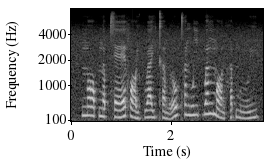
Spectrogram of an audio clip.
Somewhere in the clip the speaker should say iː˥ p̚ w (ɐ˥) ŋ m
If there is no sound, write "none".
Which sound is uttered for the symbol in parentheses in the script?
ɐ˥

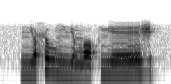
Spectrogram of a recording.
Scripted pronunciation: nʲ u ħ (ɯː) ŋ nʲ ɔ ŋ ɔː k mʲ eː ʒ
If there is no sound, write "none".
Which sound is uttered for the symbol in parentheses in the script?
uː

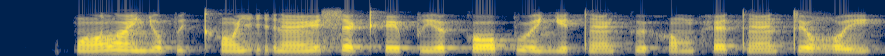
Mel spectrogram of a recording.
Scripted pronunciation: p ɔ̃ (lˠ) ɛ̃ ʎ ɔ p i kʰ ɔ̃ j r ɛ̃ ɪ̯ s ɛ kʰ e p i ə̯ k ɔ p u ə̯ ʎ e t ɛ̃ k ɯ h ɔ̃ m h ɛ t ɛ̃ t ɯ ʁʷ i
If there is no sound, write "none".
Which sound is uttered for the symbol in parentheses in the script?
lˠ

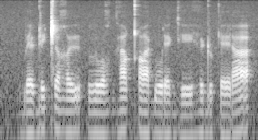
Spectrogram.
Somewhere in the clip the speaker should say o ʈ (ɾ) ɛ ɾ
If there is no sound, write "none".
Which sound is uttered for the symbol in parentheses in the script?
ɾ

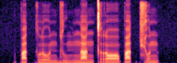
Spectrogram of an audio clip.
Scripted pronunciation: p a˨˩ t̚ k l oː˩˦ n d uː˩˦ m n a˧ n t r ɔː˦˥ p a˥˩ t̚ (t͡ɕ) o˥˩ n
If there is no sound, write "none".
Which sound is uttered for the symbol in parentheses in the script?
t͡ɕ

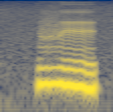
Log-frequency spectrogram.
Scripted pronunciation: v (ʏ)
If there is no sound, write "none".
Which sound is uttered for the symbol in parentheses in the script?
ʏ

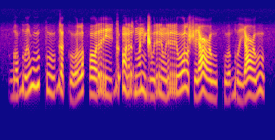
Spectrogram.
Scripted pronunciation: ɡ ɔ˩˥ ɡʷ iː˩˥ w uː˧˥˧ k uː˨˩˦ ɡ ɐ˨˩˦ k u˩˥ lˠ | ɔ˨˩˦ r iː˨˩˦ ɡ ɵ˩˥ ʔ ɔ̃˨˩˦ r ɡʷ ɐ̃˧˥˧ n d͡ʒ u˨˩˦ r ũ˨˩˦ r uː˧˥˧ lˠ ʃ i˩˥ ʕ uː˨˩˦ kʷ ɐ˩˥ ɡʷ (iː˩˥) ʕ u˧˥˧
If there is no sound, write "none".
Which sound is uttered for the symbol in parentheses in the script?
iː˨˩˦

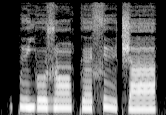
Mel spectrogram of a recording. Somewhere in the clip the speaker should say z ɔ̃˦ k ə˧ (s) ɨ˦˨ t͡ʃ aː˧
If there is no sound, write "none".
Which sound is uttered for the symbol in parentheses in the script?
s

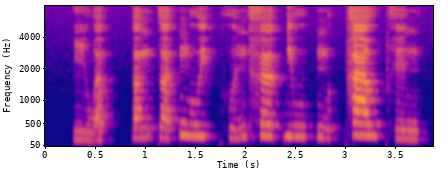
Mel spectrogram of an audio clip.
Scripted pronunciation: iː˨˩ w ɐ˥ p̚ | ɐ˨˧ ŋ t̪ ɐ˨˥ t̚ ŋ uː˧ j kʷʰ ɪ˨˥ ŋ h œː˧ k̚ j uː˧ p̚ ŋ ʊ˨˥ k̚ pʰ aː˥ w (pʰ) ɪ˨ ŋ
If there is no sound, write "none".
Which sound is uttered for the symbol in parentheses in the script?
pʰ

